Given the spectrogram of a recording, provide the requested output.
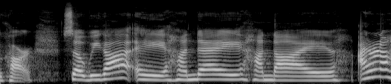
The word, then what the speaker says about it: Hyundai: so we got a Hyundai Hyundai I don't know how to freaking say it everyone tells me something different someone said in my comments to say it like Monday with an H Hyundai Hyundai I don't know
